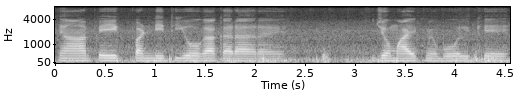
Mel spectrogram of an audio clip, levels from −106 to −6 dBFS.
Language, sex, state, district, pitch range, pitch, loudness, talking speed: Hindi, female, Maharashtra, Mumbai Suburban, 125-130 Hz, 130 Hz, -19 LUFS, 160 wpm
